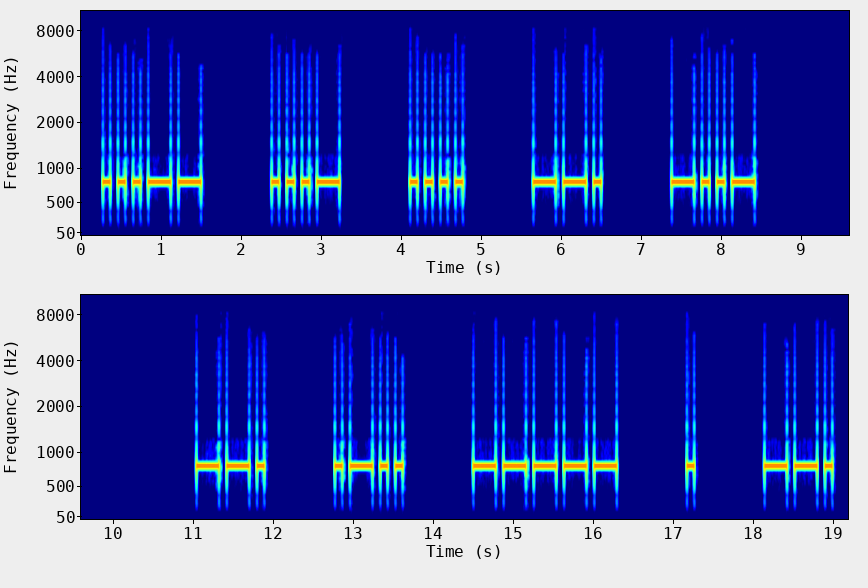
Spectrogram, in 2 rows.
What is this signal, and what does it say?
Morse code, heard as a keyed tone, about 13 wpm, spaced as for 7 wpm, 800 Hz. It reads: 3VHGX GL0EG
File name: LEZIONI / 7 GF9Z / 7 G ws 12wpm 3140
